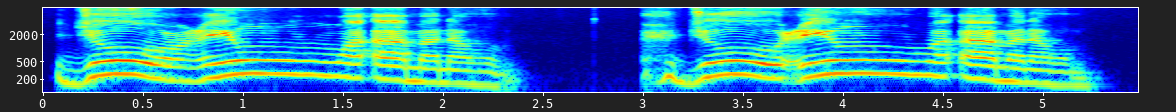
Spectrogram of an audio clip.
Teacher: تنوین کو ہمیں ظاہر کر کے نہیں پڑھنا بلکہ تنوین کو واو میں ملاتے ہوئے غنے کے ساتھ پڑھنا ہے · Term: ادغام ناقص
